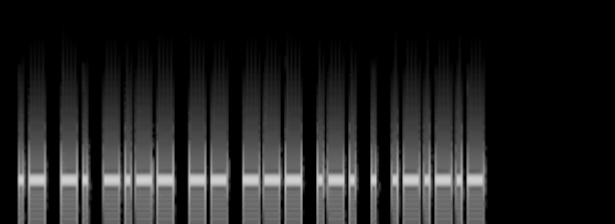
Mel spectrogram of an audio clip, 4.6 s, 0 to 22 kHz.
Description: Morse code, heard as a keyed tone, about 28 wpm, 700 Hz. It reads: ANYMORE.
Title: Additional Easy Phrases 30wpm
